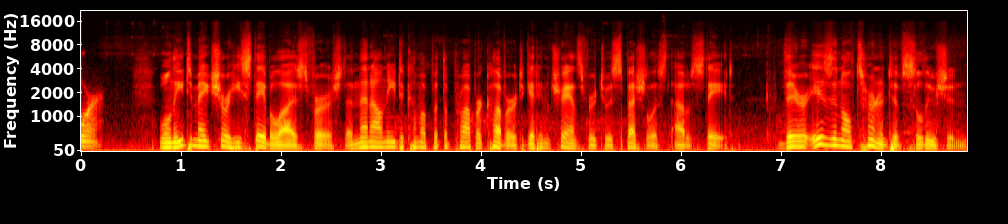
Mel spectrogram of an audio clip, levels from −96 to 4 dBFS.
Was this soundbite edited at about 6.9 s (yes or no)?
yes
